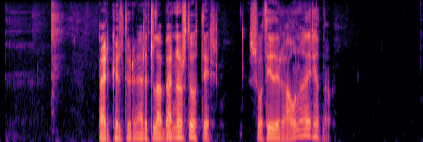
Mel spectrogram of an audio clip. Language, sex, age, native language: Icelandic, male, 60-69, Icelandic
